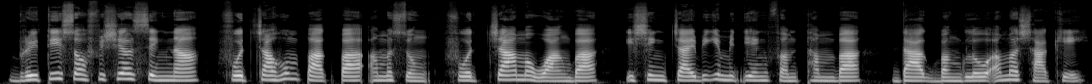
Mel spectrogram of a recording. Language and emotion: Manipuri, neutral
